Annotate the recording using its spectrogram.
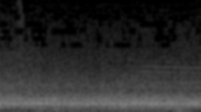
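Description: Stadium crowd cheering steadily in a dense wash of noise, celebrating a goal, heard through a television match broadcast.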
